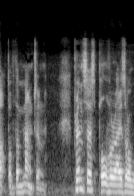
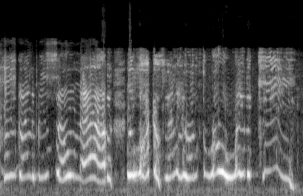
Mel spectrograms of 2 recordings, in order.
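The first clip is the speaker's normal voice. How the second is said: very high-pitched, slow tearful wail; sobbing. A narrator's reading. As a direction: squeal it through exaggerated sobs. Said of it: "Lucas sobbed".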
